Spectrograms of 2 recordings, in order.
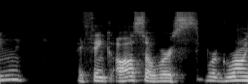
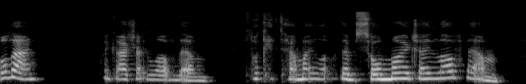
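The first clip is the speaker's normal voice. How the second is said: slow, high voice on the verge of tears; 8 semitones higher than usual. Imagining God speaking about someone annoying, tearing up. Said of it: "I'm tearing up".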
